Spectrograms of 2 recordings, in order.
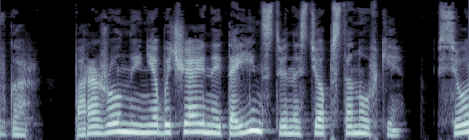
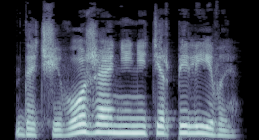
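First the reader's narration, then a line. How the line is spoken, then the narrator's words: Dwarf snorting. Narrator (Russian): хмыкнул дворф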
